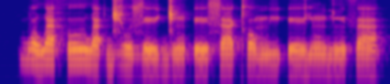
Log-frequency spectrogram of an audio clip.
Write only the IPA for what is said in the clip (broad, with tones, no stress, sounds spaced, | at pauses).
b ɔ˦˨ w ä˦˨ h o˦ ʊ̯ w ä˦ ʔ d͡ʑ o˦˨ ʊ̯ z e˨ ɪ̯ d͡ʑ ũ˨ ʔ e˨ ɪ̯ s ä˦ kʰ ɔ˦˨ m i˦ ʔ e˨ ɪ̯ j ũ˦ ɡ ĩ˨ θ ä˦˨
